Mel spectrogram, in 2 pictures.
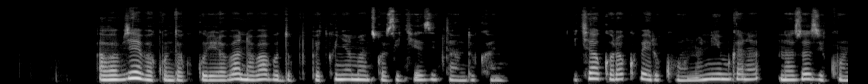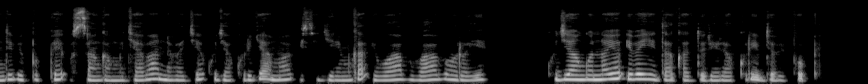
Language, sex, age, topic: Kinyarwanda, female, 18-24, education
